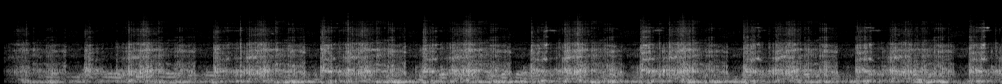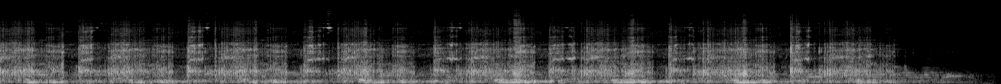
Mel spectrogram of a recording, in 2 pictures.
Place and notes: bonifazius, bürknerstr. - coffee mill 1
20.02.2009 17:00 alte manuelle kaffeemühle / old hand-driven
coffee mill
